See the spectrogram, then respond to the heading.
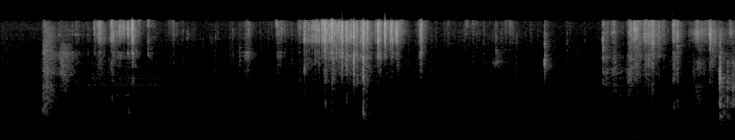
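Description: A palm-sized, solid cream-colored bar of soap is held in the hands and scraped and cut with a metal craft knife, shaving off dry, crumbly flakes. Quiet, crisp, high-pitched scraping and crumbling bursts come in irregular clusters, with almost no low end.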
